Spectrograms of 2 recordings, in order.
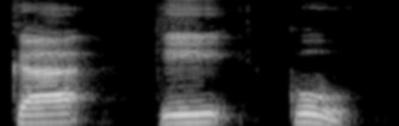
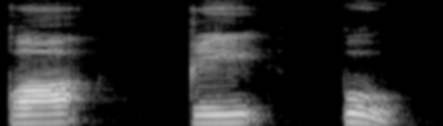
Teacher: ک کی کو، یہ باریک والا، قا قی قو، یہ پر پڑھا جانے والا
